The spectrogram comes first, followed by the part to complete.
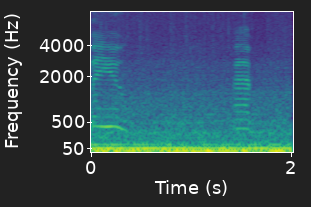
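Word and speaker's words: Bayeux: I think it's called Bayou. But that's how we spell it, so if you can find an air on there, that's fantastic.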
